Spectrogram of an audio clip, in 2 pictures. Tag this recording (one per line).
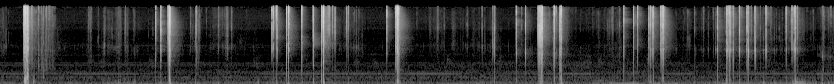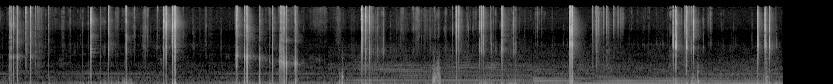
breaking
tree
branch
